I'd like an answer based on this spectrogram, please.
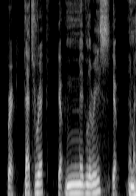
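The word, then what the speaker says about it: Migliarese: Miglerice.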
